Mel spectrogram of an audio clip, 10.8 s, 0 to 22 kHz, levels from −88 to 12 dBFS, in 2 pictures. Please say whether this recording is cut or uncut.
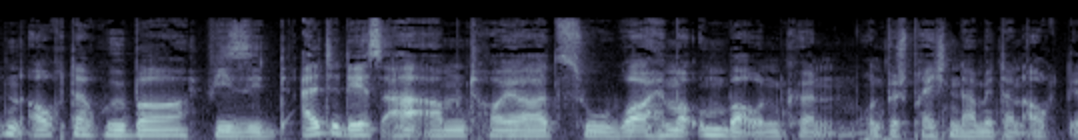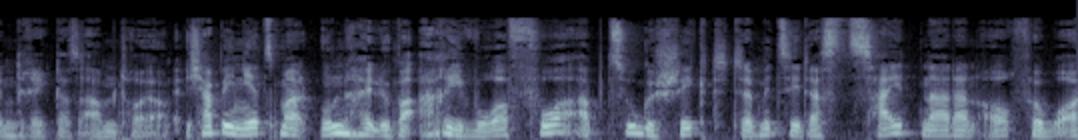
uncut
